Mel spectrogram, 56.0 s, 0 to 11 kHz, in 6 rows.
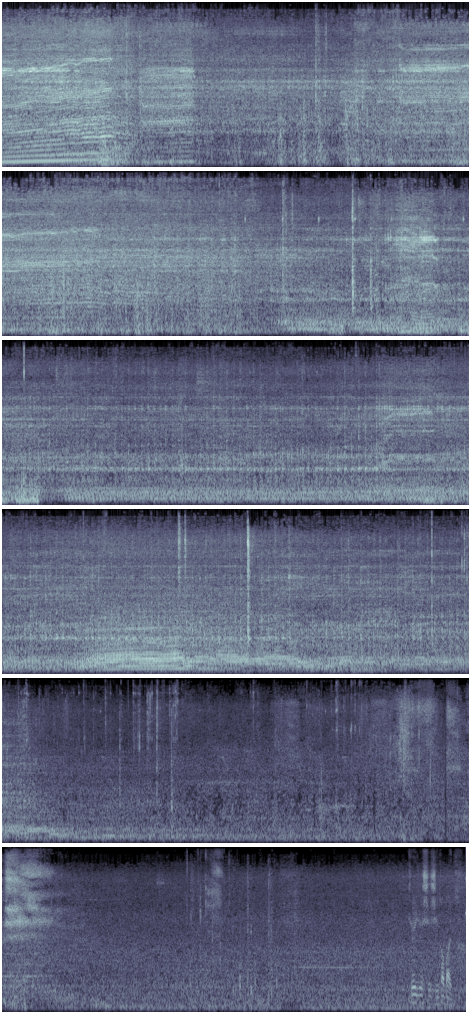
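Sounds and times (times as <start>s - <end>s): motorcycle engine running: 0.0s - 41.3s
wind and road noise: 0.0s - 55.9s.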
